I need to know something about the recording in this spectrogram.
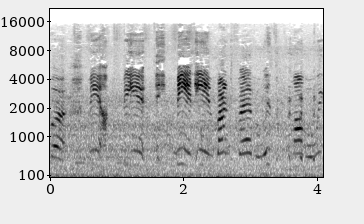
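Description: A child's high voice in short sung and spoken phrases over the steady low rumble of a car cabin.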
